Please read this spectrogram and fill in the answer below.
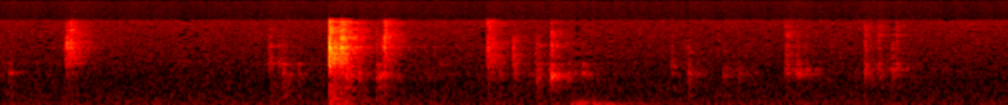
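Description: Faint clicks and taps of small plastic toy parts being handled: a Playmobil beach parasol being worked into its sand base. The sharpest click comes about a second and a half in, with a soft knock about three seconds in.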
